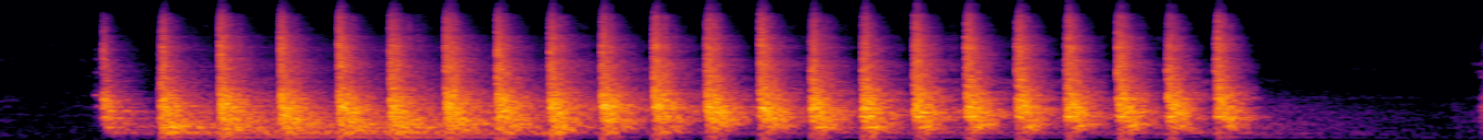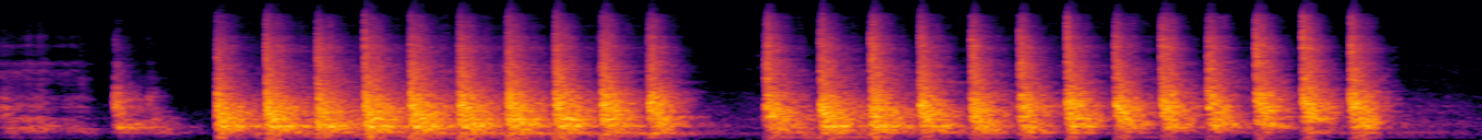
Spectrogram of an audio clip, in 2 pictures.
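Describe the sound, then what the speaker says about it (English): Loud, rapid hammer blows tapping a trunk panel piece on a Dodge Challenger back into place, struck in three quick bursts of about twenty evenly spaced hits each, with brief pauses and a few scuffs between. "I need to tap this back a little bit. So let me get a tappy device to tap that back in place."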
